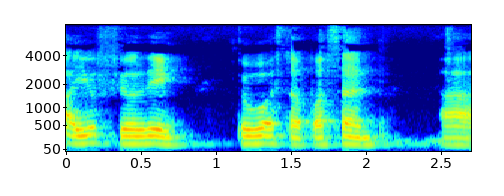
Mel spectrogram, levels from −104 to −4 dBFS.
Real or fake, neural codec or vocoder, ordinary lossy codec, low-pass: real; none; none; none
